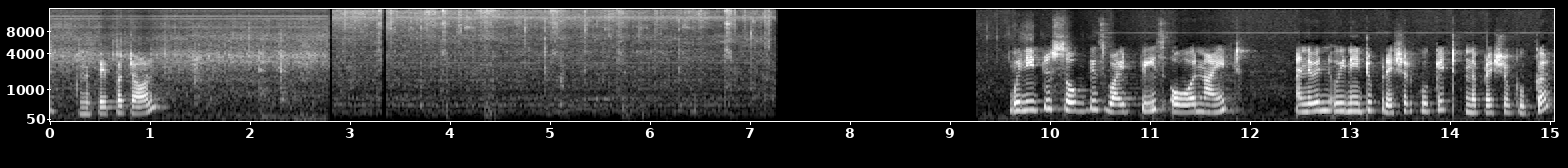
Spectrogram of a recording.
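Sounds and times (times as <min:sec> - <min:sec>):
potato patties sizzling in oil: 0:00.0 - 0:07.3
spatula scraping and tapping: 0:01.4 - 0:02.6, 0:03.3 - 0:07.2.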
